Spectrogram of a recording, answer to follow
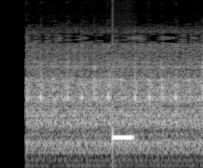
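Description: Film-countdown leader sound effect: a steady projector-style rattle with rapid ticking, and one short loud beep about a second in marking a count.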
